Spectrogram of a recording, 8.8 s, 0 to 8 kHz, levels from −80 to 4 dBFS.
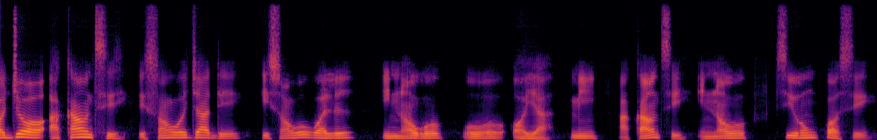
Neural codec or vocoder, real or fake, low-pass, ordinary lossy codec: codec, 16 kHz, about 1 kbps, DyCAST, with the encoder's durations; fake; none; none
